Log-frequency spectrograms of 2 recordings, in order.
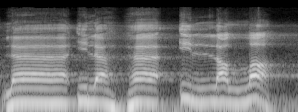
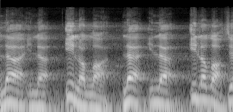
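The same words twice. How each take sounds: First: "la ilaha illallah" very slow, every long vowel held; careful, drawn-out. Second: "la ilaha illallah" run through short, vowels not held; careless quick zikir. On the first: Preacher modelling proper zikir, "la ilaha illallah" slow and careful. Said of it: "Sebut elok". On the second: Preacher showing how many people say it, "la ilaha illallah" short and careless. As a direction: rattle off "la ilaha illallah" without lengthening. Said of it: "Banyak kita". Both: Shown as a demonstration.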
